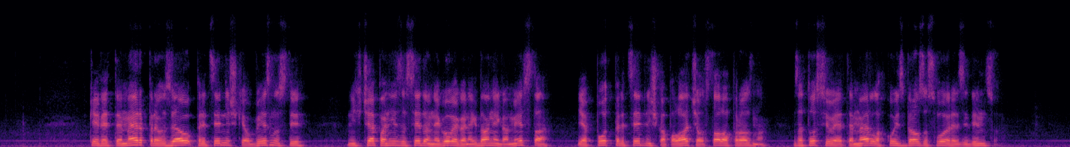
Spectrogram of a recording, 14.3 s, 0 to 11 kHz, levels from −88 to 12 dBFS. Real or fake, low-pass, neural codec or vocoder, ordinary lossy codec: fake; 7.2 kHz; codec, 16 kHz, 6 kbps, DAC; Opus, 24 kbps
